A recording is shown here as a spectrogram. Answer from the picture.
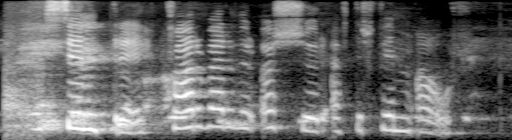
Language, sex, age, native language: Icelandic, female, 13, Icelandic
